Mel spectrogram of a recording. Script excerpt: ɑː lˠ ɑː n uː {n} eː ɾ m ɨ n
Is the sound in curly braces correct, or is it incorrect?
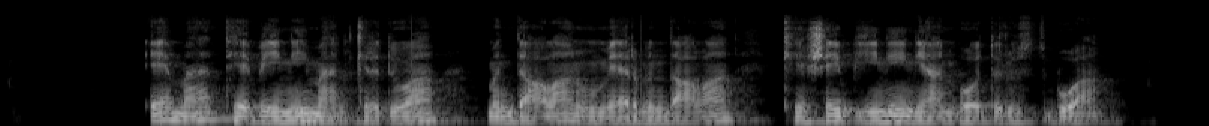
incorrect: m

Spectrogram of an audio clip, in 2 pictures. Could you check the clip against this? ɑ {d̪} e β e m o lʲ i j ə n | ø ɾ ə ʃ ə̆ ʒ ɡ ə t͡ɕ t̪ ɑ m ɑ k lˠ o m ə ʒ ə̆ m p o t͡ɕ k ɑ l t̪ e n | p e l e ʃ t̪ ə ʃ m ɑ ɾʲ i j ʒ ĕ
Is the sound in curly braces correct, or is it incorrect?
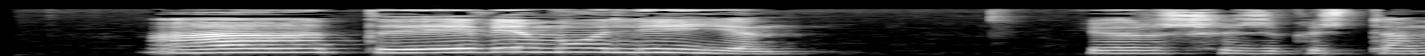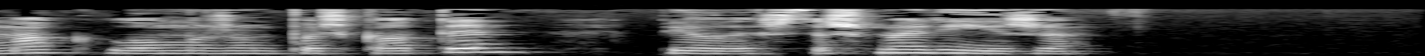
incorrect: t̪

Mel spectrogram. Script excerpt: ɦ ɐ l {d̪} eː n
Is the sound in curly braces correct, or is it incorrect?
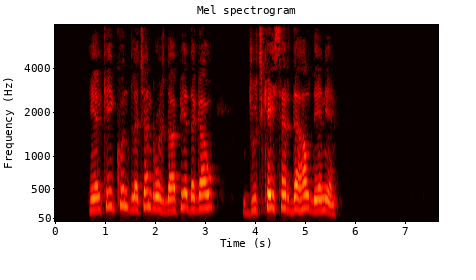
correct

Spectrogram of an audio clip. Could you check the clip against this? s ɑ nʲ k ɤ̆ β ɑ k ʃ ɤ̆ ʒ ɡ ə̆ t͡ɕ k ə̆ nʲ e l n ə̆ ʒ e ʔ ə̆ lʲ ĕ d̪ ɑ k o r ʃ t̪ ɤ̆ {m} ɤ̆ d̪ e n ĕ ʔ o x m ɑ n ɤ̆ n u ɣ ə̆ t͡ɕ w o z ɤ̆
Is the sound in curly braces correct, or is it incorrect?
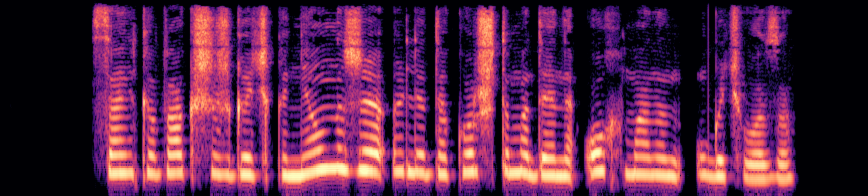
correct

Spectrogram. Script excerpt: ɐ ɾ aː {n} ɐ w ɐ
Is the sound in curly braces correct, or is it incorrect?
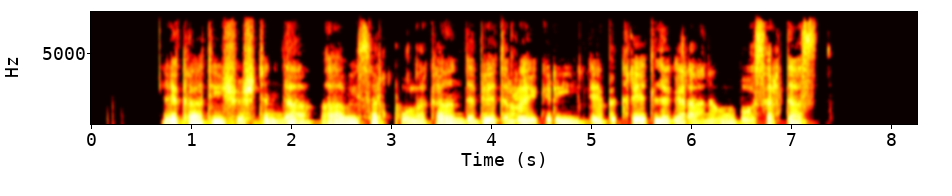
correct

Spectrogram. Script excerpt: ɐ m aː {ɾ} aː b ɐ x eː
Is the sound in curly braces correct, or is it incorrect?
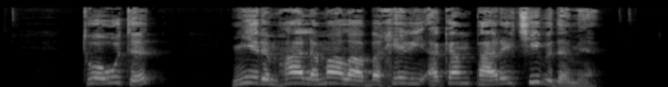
incorrect: l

